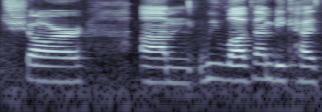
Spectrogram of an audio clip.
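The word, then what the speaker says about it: Schär: you spell that sure so Char is spelled um s-c-h-a-r um it actually is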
